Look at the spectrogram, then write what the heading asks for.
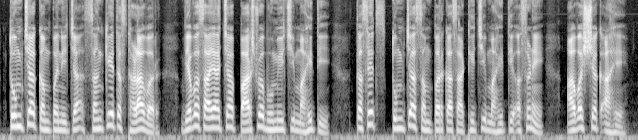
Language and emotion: Marathi, neutral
